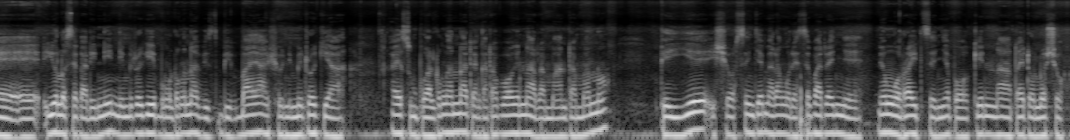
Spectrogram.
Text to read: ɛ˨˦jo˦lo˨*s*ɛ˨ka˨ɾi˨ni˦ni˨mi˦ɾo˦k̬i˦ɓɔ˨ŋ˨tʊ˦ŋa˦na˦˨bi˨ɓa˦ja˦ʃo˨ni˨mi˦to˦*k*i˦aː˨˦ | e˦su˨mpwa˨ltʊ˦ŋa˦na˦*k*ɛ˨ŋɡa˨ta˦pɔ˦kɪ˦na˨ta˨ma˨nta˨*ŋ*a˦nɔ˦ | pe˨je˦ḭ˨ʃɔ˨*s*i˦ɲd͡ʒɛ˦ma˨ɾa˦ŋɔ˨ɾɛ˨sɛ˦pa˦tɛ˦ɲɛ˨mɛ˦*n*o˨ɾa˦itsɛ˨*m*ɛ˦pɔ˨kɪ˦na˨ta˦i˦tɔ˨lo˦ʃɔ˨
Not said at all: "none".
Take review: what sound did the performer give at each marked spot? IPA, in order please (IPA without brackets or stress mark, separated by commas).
s, k, t, m, s, ŋ, ɲ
